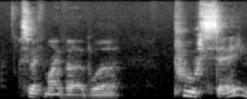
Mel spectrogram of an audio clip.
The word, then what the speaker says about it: pousser: So if my verb were pousser, notice I'm saying OU, not you, so pousser, like a monkey, pousser. Double S as well in French gives me a S like a snake.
